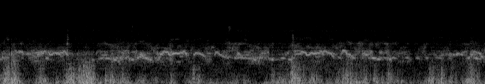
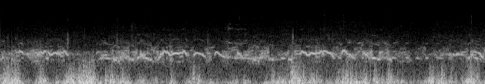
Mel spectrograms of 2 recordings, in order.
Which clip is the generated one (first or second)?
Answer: first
